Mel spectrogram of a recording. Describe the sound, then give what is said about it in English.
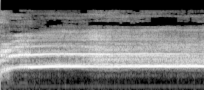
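A voice imitates the screech and whistle of a plane flying too low, holding a loud, steady, high-pitched tone for about two seconds with no words. “I was in the bathroom taking a shave, and I heard a screech and a whistle.”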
